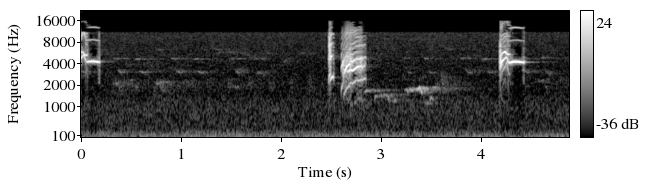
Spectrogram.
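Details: Eurasian siskin uttering three separate high, squeaky notes about two seconds apart, each ending in a thin falling whistle. A faint low whistle from another bird sounds between them.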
